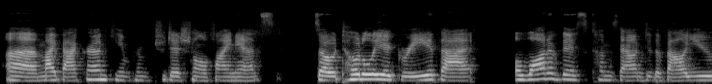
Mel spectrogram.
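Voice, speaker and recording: A friendly woman co-hosting an online webinar, chatting casually and filling her pauses with ums. Her voice sits at a medium pitch and comes through a remote call microphone. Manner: friendly, filler-heavy. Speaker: webinar co-host, product manager.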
